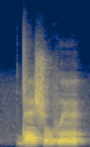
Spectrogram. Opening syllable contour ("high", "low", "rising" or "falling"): high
